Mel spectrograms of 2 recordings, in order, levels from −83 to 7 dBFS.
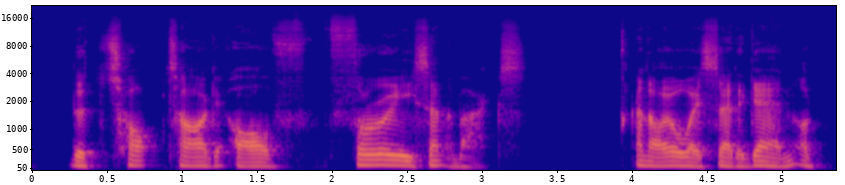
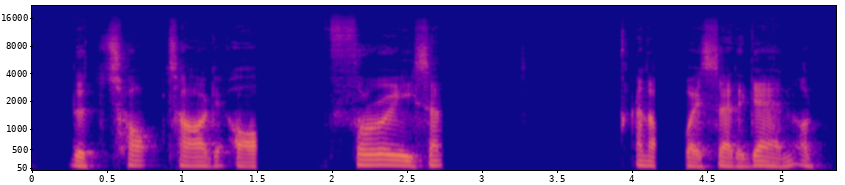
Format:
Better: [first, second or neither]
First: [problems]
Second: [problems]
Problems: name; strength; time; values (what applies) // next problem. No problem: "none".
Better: first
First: none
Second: audio cutting out; at 1.5 s, at 2.5 s for 0.5 s and at 4 s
